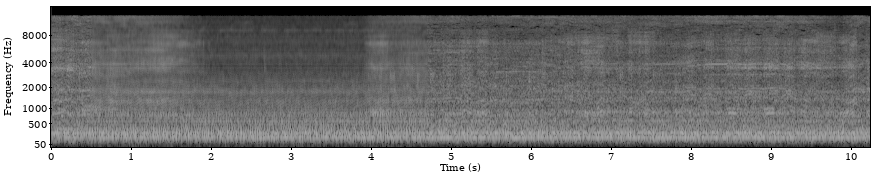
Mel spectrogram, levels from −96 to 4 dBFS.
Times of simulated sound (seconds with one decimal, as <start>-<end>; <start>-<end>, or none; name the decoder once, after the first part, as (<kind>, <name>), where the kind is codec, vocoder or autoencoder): 0.5-4.7 (vocoder, Vocos)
